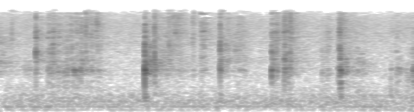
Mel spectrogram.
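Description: Faint, scattered small crunches and clicks of a hard corn taco shell being bitten, the sharpest just under a second in.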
